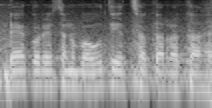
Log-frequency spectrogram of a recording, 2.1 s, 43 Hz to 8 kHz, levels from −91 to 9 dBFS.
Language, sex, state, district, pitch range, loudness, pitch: Hindi, male, Haryana, Charkhi Dadri, 120-130 Hz, -13 LUFS, 125 Hz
